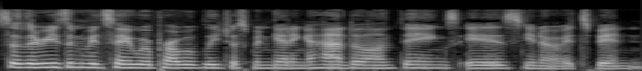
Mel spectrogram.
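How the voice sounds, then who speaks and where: Quiet surroundings and a woman speaking with a non-native accent. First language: not English. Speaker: podcast co-host. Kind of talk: casual podcast chat.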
